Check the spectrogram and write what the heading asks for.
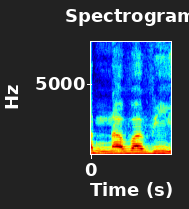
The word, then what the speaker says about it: نووی: زیادہ استعمال نووی ہے۔ لوگ غلط طور پر اسے نووی کہتے رہتے ہیں یا نووی کہتے رہتے ہیں، یہ درست تلفظ اس کا نووی ہے۔ نوا بستی تھی، اور جب نسبت اس سے استعمال کریں گے اس میں منسوب تو بنے گا نووی۔ تو امام نووی رحمہ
